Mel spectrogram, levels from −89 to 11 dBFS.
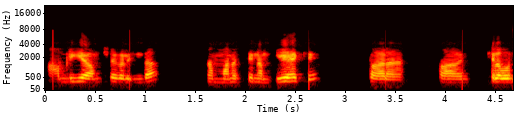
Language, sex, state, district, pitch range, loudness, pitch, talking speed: Kannada, male, Karnataka, Chamarajanagar, 140-155 Hz, -25 LUFS, 145 Hz, 75 wpm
